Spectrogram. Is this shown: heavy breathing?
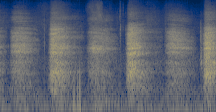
yes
